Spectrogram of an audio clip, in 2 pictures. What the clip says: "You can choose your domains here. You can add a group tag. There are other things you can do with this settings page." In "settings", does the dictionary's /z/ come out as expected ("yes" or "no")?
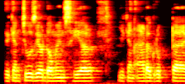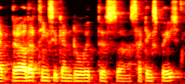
no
